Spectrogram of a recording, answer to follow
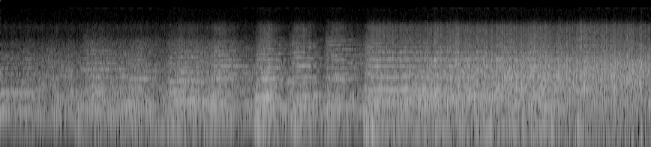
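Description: Studio orchestra with brass playing, with many instruments sounding together; it swells louder about three and a half seconds in.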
